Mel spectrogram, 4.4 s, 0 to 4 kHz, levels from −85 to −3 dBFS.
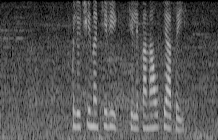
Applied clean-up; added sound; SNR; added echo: none; none; none; none.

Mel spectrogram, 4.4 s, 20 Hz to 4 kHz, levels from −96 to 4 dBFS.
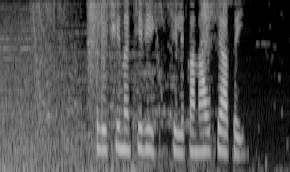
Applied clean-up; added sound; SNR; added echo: classical method spectral subtraction.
